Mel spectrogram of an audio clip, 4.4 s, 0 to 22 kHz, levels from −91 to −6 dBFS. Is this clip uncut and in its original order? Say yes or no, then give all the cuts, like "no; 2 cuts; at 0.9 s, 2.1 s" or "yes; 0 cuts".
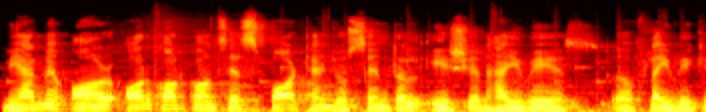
yes; 0 cuts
